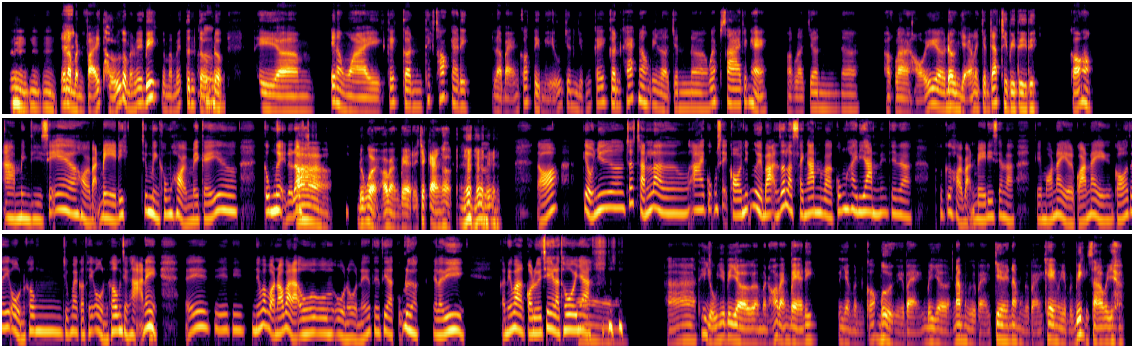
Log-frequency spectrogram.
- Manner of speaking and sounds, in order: chuckle; laugh; tapping; laugh; "làm" said as "ừn"; laughing while speaking: "giờ?"
- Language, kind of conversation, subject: Vietnamese, podcast, Bạn bắt đầu khám phá món ăn mới như thế nào?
